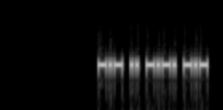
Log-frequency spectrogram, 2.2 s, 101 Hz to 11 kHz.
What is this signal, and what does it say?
Morse code, heard as a keyed tone, about 44 wpm, 700 Hz. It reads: KICK
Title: Four Letter Words - 45wpm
